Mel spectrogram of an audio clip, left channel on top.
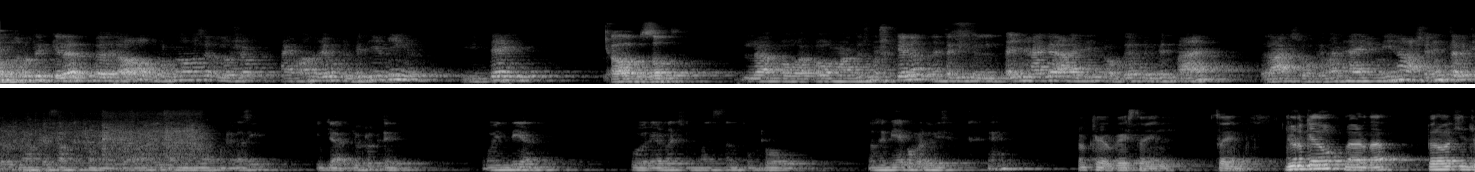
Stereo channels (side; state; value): both; different; correlation 0.00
